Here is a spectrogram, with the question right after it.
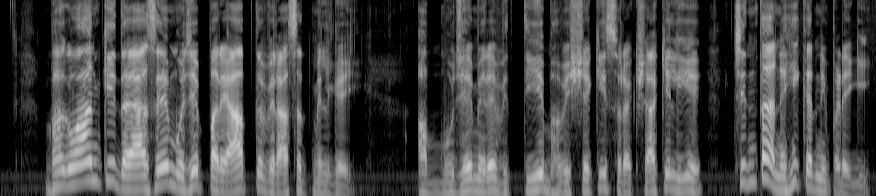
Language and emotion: Hindi, happy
